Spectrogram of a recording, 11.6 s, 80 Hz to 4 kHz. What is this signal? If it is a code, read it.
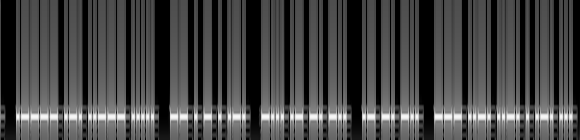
Morse code, heard as a keyed tone, about 25 wpm, 750 Hz. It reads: 1R25 METER BAND AND OFFERS
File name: Archive / 25 WPM / 25WPM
